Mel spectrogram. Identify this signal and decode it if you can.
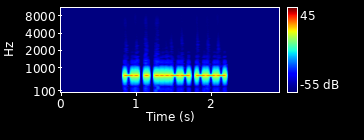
Morse code, heard as a keyed tone, about 36 wpm, 700 Hz. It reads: NE3O
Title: USA Call Signs - 4 Characters - 35wpm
